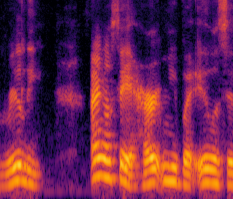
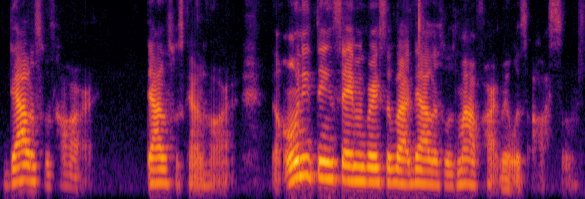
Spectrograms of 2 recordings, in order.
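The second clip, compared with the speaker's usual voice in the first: ordinary talk, nothing marked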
